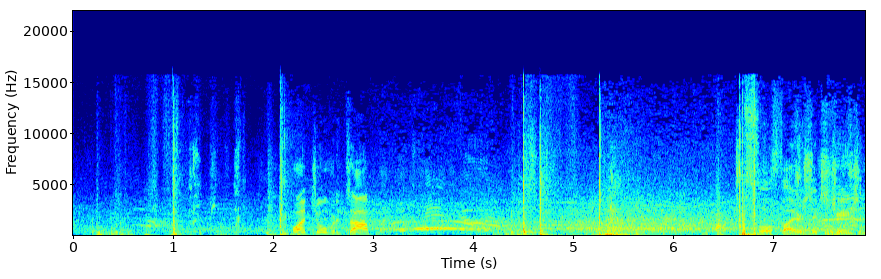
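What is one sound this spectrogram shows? Blows thud sharply as fighters kick and punch.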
